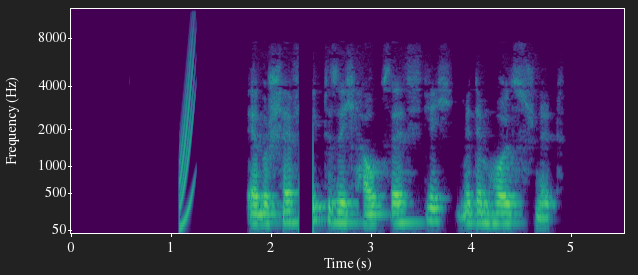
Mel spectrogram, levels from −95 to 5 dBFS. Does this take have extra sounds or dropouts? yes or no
yes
